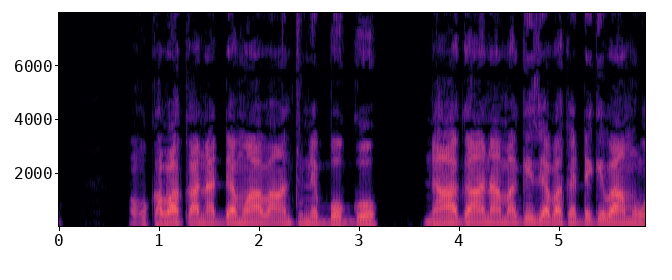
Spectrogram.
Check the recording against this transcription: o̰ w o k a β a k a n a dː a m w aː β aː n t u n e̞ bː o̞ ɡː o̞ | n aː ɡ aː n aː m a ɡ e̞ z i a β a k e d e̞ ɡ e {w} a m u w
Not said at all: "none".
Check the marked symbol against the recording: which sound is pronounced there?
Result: β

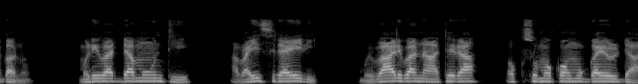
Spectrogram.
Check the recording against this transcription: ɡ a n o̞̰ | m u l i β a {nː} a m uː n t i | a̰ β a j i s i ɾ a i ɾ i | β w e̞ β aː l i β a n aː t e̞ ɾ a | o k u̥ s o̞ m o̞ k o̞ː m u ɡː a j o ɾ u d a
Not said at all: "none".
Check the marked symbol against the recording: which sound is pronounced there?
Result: dː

